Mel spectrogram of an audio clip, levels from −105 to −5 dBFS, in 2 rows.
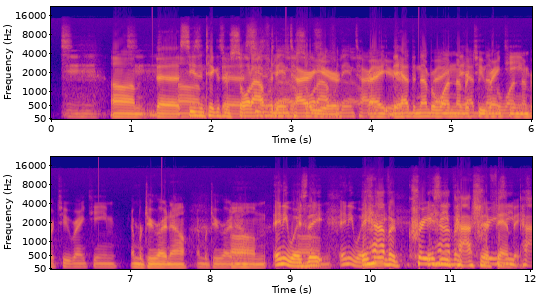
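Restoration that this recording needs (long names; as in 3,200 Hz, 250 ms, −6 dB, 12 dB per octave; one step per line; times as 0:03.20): clipped peaks rebuilt −17.5 dBFS
click removal
downward expander −38 dBFS, range −21 dB
echo removal 817 ms −6.5 dB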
